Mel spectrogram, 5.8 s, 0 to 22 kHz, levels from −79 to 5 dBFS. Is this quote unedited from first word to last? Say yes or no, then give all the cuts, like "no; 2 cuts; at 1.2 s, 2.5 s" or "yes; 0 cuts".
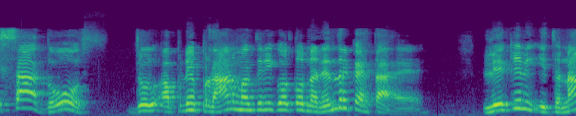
yes; 0 cuts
